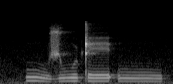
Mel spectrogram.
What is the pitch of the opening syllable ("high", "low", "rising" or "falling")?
falling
